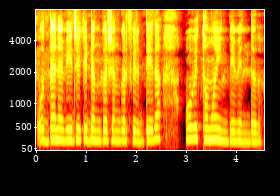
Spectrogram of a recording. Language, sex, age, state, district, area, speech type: Dogri, female, 30-45, Jammu and Kashmir, Udhampur, rural, spontaneous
